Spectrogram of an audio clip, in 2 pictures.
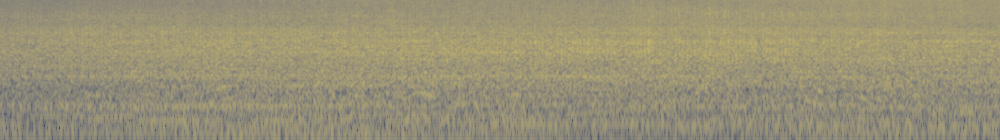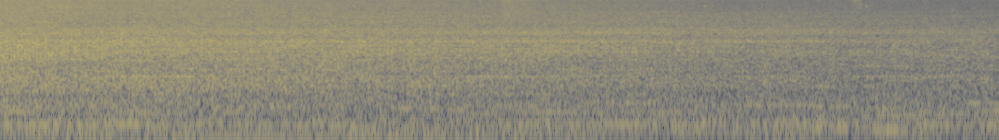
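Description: A fire engine's diesel engine running as the truck pulls away and passes close by. It is loudest in the middle and slowly fades as the truck moves off down the street.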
